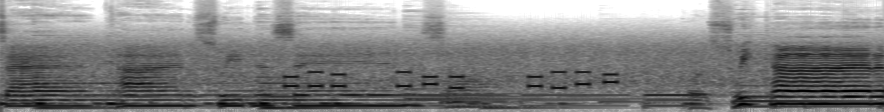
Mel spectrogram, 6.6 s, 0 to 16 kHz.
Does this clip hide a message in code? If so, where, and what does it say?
Yes: DTMF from 2.1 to 4.6 s, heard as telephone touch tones, dialled by hand, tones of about 100 ms, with radio hiss. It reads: 465 671 4390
